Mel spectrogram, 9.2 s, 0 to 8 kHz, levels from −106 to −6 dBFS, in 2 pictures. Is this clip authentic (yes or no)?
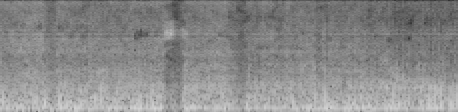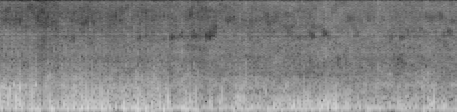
no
